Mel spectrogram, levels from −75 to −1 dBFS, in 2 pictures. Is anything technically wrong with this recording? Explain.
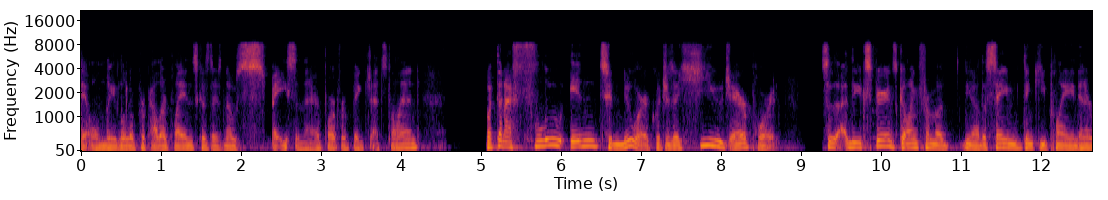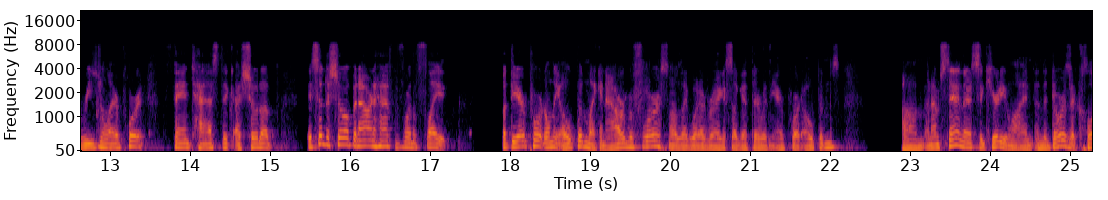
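Yes. Throughout the speech there is heavy Opus voice compression. The SILK linear-prediction coder runs in wideband, so nothing remains above 8.7 kHz, and its coarsely coded excitation, which fits a bitrate around 10 kbps, leaves the speech muffled, hoarse and slightly robotic.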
